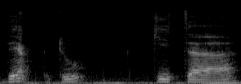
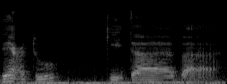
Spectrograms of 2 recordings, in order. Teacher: if we have a fathat tanween and we have an alif after it, it's not that we treat it as a sukoon, rather we treat it as a long fatha vowel. So we read it ba, bi'tu kitaba, which actually means I sold a book.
